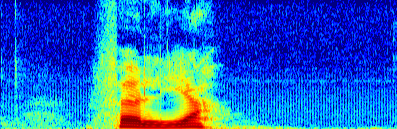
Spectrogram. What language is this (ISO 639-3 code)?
swe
